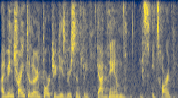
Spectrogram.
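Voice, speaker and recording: Young French-accented male streamer, high-pitched, loose and chatty, noisy mic that keeps cutting out. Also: very animated, normal speed. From France. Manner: casual, rambling, talks to himself. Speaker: gaming streamer. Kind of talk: live gameplay commentary, chatting with viewers.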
